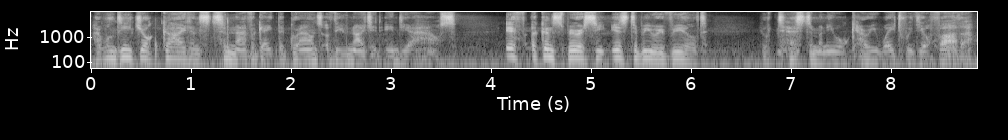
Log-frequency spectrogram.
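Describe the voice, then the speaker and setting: An actor playing a determined veteran knight of a secret order in a video game, speaking gravely and formally. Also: male voice, fairly low pitch, lively intonation, fairly quick, a bit bright, exaggerated voice. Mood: grave, conspiratorial. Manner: grave, formal, clipped phrasing. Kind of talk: cinematic video game voice acting.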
